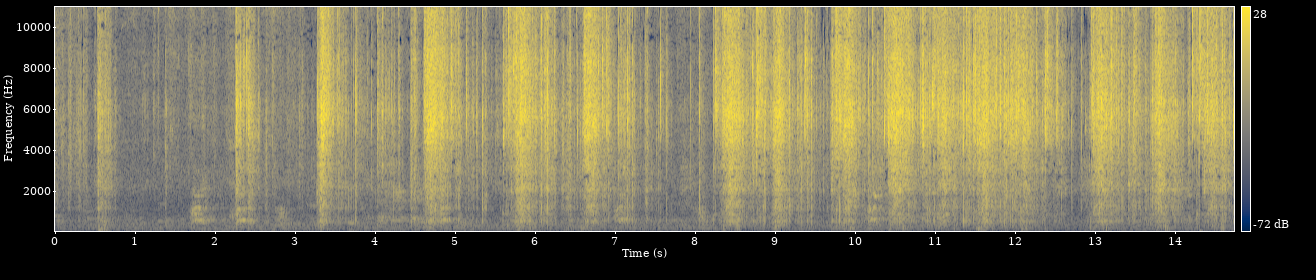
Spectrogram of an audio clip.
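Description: Hand mixing dry dog kibble with crumbled canned beef loaf in a stainless steel bowl: the pellets rustle and rattle against the metal in repeated strokes. The strokes are sparse at first, then come almost without a break and grow louder in the second half.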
